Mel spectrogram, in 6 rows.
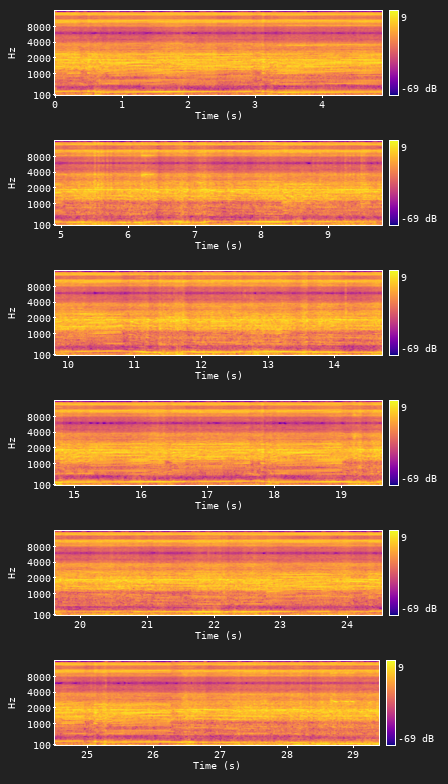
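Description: Peugeot 106 rally car's engine running hard at high revs, heard from a camera on the bonnet. The engine note holds high and dips sharply several times, at gear changes, before climbing again.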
